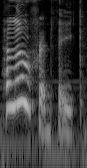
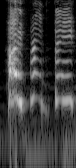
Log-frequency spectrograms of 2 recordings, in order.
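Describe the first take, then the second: First: The greeting sounds gentle. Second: The greeting sounds aggressive.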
